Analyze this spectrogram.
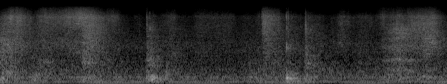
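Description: Rustling of martial arts uniforms and bodies shifting and scuffing on foam floor mats as two people release a grappling hold and get up, in several short swishes.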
